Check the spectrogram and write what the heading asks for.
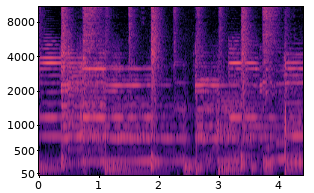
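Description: Live blues band playing between sung lines: electric guitar notes ringing over bass guitar and a steady drum beat with cymbal hits.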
